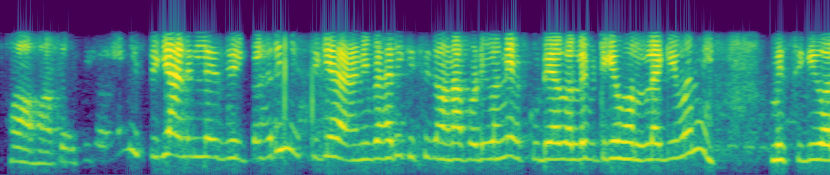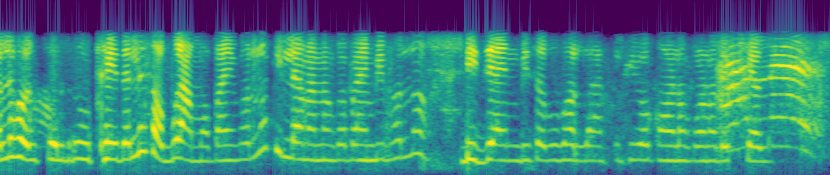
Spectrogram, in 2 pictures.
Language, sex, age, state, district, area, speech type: Odia, female, 45-60, Odisha, Sundergarh, rural, conversation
